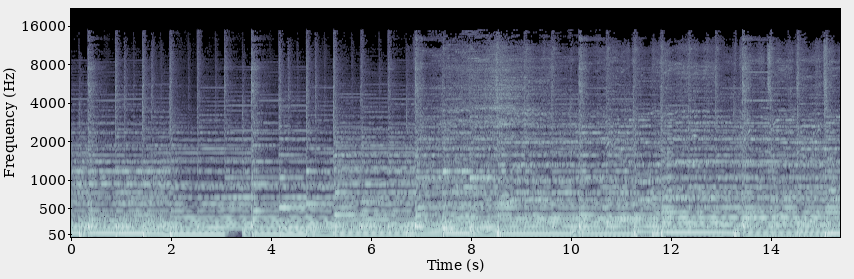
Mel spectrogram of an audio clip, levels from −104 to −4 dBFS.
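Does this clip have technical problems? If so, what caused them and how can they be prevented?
No, nothing stood out as a technical problem on listening, so there is nothing here that calls for prevention.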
